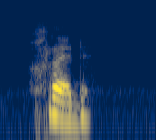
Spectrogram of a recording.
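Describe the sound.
A single short syllable voiced with a tapped R, the kind not used in the general American accent: the tongue flicks once, briefly interrupting the sound near its end. It stands alone against quiet background.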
